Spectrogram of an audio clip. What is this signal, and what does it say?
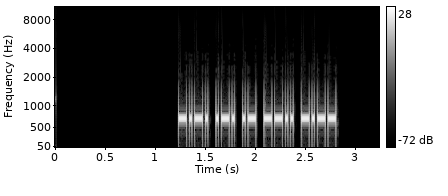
Morse code, heard as a keyed tone, about 44 wpm, 700 Hz. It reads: CRAZY
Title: Top 1501-1750 Words 45wpm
